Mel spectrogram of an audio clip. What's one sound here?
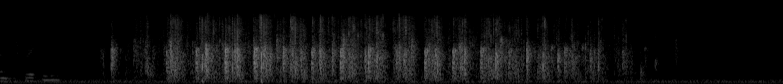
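A small group applauds with steady clapping.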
